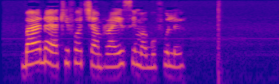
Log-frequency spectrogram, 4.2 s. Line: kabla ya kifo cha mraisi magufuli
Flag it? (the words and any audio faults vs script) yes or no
yes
